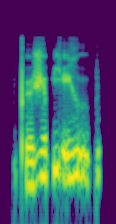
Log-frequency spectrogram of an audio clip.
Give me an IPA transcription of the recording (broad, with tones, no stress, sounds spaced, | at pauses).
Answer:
pʼ ɵ˨˩˦ ʒ ə˥˧ p j ḛ˥˧ ɣ ṵ˥˧ p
